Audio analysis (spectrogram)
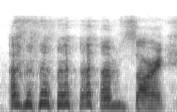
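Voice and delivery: high, slow apology through laughter; guilty laughing. Real, not acted. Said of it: "I shouldn't laugh".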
